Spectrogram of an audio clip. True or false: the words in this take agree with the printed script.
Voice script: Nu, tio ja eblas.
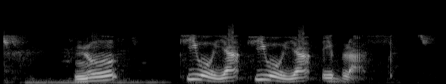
false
